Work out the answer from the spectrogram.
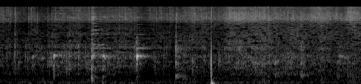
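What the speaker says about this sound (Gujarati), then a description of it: "તો હવે આપણે ઝીણા સમારેલા ટામેટા નાખી દેવાના છે" Finely chopped tomatoes hit sautéed onions in a hot pan, bringing an even frying sizzle that grows a little fuller and steadier partway through, with a few sharp clicks and scrapes of a utensil.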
